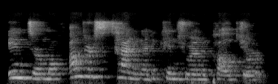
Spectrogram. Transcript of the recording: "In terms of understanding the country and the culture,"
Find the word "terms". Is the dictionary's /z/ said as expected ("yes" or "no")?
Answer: no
